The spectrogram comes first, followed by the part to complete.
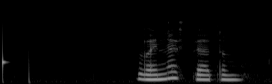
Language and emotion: Russian, neutral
